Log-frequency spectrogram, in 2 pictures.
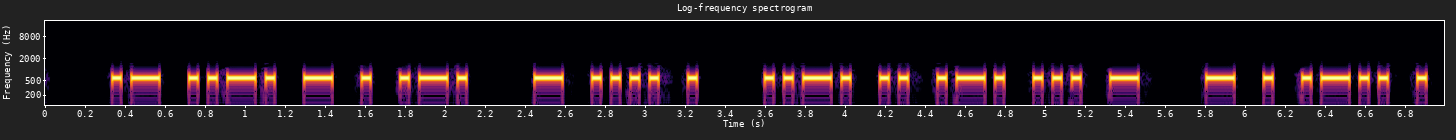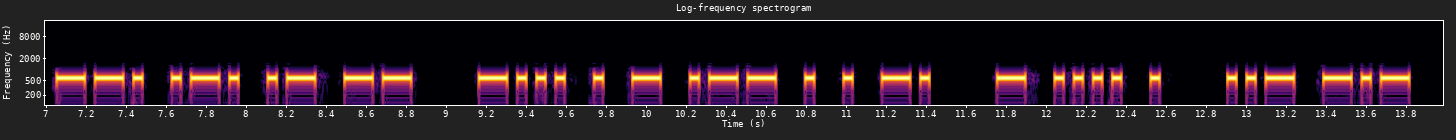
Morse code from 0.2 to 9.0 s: AFTER THE FIRST TELEGRAM

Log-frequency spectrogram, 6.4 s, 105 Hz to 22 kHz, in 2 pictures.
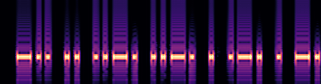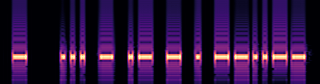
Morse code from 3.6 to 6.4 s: STATE,

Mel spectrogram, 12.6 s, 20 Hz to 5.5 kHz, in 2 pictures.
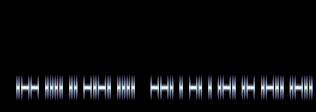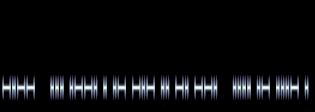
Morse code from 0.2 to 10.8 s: WHICH GENERALLY SPEAKING

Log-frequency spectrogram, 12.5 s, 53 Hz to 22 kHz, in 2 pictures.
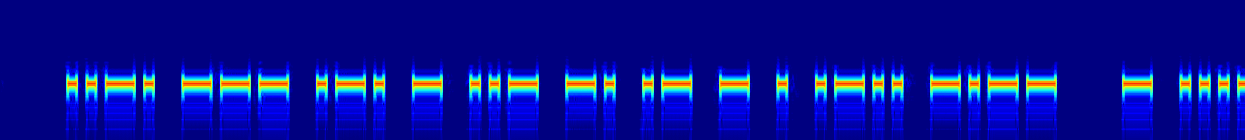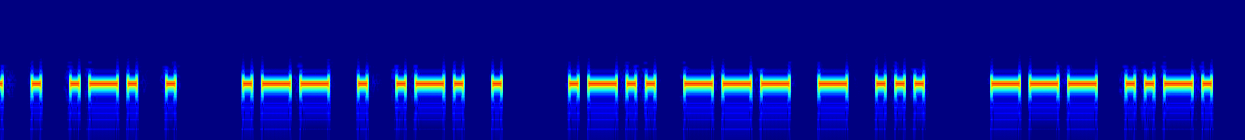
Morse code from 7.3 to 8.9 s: WERE

